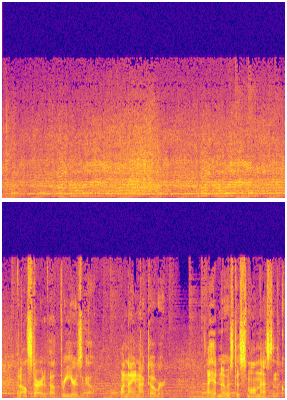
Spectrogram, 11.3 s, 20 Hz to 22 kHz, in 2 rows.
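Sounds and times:
swarm of bees in a house attic buzzing: 0:00.0 - 0:11.3
speech: 0:06.0 - 0:11.3.

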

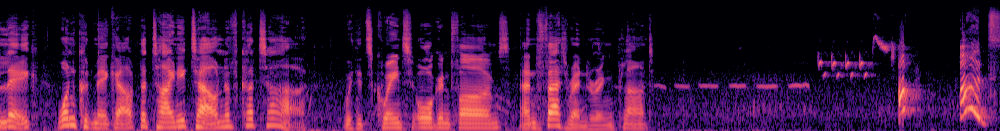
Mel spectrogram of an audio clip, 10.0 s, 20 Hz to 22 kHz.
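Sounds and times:
speech: 0:00.0 - 0:06.6
recorded birdsong with whistled notes chirps and harsh calls over a speaker: 0:05.1 - 0:09.2.

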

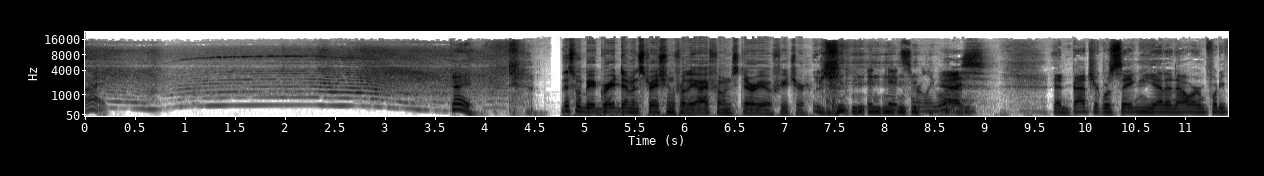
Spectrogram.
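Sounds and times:
speech: 0:00.0 - 0:00.5, 0:03.6 - 0:11.4
power drill or saw whining during a fiber installation: 0:00.0 - 0:04.4
laughter: 0:07.1 - 0:09.1.

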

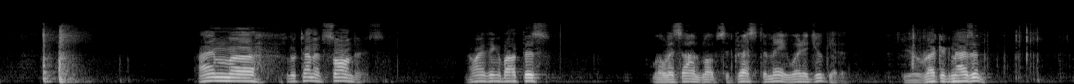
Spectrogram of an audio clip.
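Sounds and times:
door thuds: 0:00.4 - 0:01.0
speech: 0:02.0 - 0:03.9, 0:04.7 - 0:05.6, 0:06.5 - 0:10.0.

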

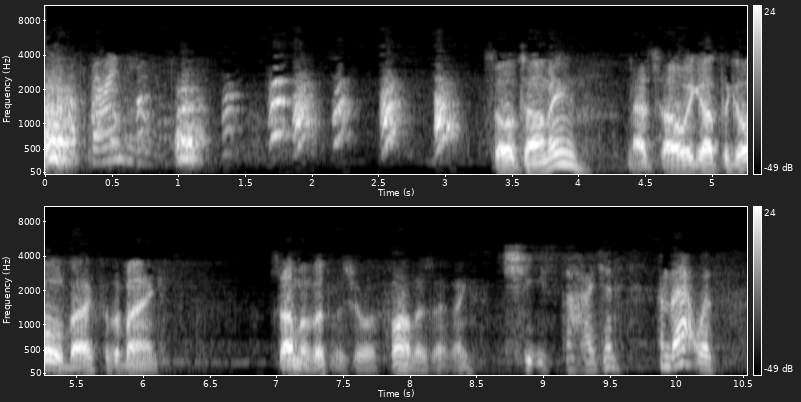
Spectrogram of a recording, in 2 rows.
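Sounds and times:
puppy barking and yipping: 0:00.0 - 0:03.2
speech: 0:03.4 - 0:06.2, 0:07.0 - 0:10.5.

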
